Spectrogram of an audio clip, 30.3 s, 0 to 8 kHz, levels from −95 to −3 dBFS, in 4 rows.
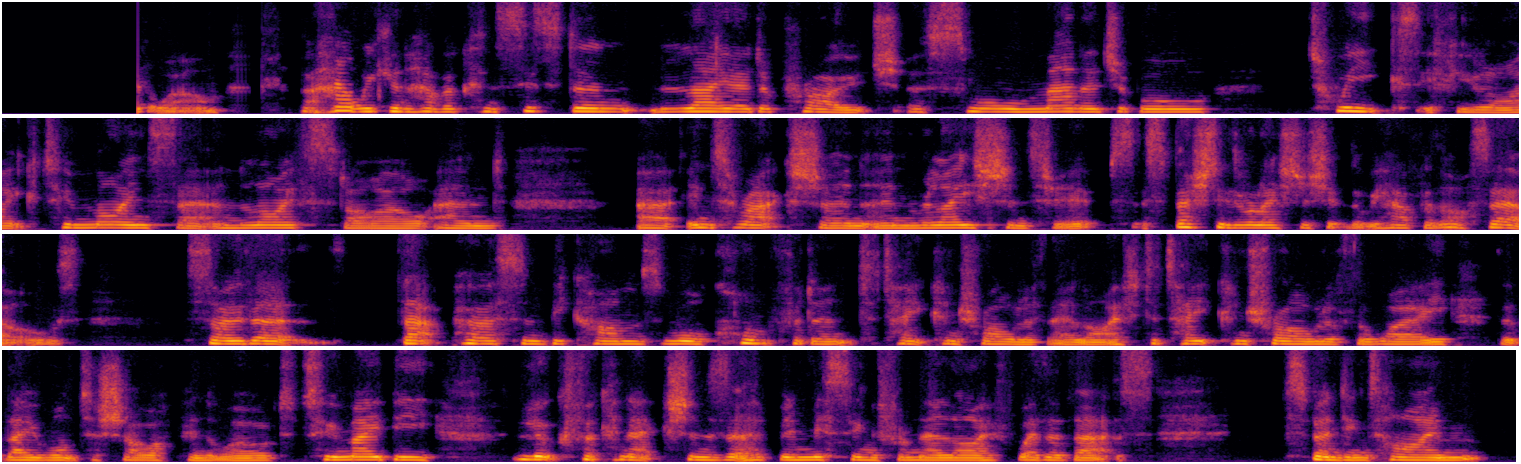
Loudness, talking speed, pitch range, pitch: -28 LUFS, 155 wpm, 175-210 Hz, 195 Hz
